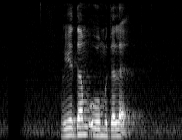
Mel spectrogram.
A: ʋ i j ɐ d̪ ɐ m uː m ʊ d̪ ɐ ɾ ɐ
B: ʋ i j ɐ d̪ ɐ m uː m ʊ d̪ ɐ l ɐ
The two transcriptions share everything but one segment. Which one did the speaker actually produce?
B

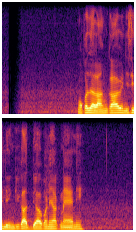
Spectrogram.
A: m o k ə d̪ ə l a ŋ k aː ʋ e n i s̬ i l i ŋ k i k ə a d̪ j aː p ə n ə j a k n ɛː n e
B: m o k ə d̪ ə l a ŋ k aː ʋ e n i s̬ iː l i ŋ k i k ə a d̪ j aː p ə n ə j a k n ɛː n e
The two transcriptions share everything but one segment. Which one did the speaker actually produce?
A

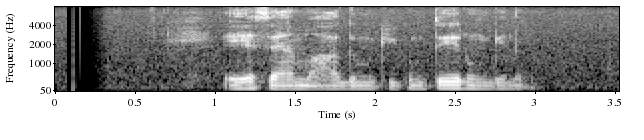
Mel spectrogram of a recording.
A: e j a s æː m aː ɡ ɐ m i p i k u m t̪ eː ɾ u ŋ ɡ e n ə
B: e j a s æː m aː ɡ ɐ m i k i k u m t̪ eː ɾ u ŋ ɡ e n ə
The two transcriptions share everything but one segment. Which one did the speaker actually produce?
B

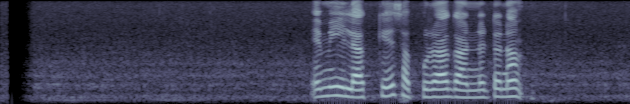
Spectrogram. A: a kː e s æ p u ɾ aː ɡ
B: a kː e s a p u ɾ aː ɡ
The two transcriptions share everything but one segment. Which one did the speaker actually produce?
B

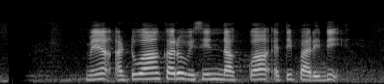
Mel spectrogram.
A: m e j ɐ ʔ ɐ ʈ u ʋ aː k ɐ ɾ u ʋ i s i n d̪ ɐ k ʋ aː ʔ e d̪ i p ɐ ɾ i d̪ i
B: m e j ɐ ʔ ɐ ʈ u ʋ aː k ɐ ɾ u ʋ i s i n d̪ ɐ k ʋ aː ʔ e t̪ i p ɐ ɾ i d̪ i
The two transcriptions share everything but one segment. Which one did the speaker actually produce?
B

